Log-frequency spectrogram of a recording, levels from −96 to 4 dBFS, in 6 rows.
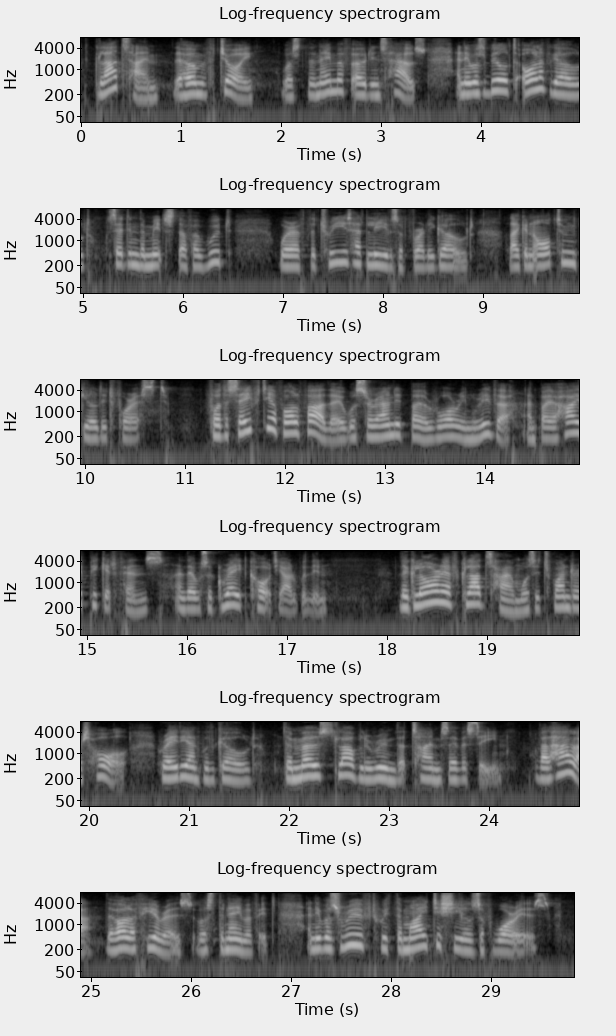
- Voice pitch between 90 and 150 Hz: No, high, 210 Hz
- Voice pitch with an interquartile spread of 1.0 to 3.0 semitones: No, average, 3.8 semitones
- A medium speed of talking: No, fast, 210 wpm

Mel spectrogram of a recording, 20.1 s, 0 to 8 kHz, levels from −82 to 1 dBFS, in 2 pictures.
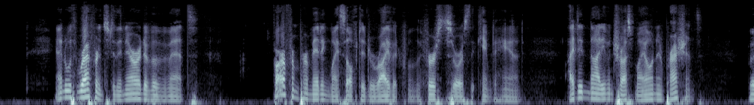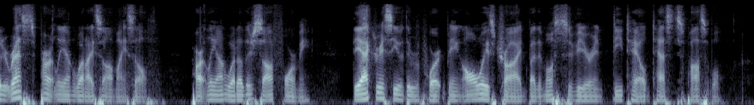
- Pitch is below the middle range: Yes, very low, 95 Hz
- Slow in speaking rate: No, average, 190 wpm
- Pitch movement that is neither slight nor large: Yes, average, 3.6 semitones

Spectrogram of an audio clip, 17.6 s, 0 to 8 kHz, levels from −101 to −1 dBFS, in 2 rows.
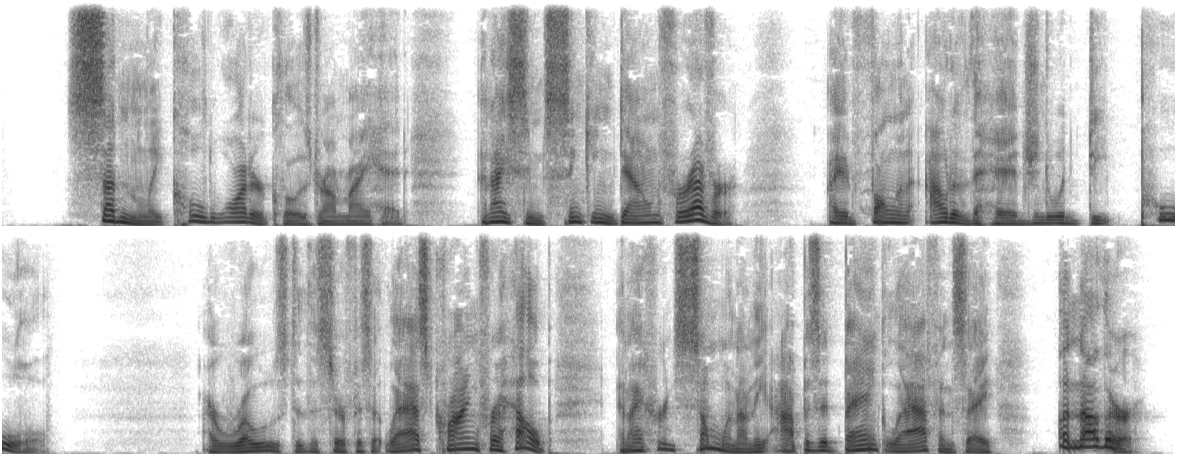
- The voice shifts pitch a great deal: Yes, wide, 7.8 semitones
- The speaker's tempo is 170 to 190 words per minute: No, average, 160 wpm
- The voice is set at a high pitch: No, low, 120 Hz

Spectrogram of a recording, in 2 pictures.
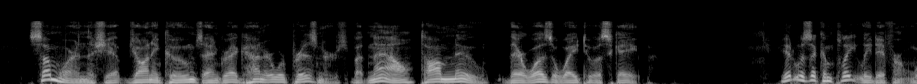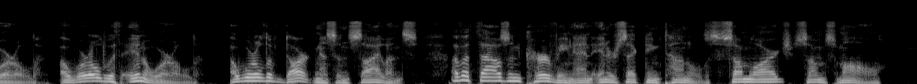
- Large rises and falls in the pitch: Yes, wide, 7.4 semitones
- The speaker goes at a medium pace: Yes, average, 160 wpm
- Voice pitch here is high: No, low, 100 Hz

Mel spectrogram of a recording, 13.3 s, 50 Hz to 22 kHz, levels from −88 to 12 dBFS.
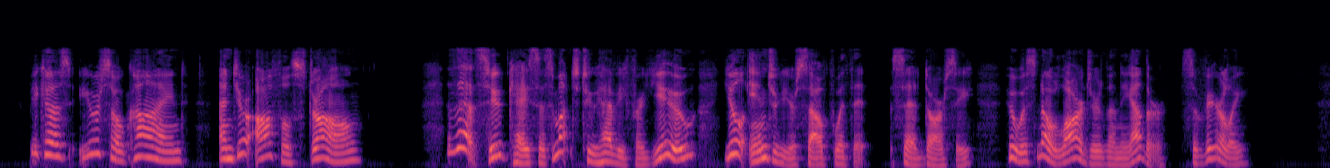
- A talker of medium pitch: Yes, medium, 175 Hz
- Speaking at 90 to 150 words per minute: Yes, average, 140 wpm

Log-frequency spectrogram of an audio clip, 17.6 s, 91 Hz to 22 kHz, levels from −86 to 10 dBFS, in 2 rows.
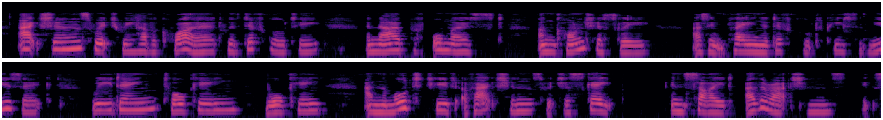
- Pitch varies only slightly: Yes, narrow, 2.3 semitones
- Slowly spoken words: Yes, slow, 120 wpm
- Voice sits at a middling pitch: Yes, medium, 180 Hz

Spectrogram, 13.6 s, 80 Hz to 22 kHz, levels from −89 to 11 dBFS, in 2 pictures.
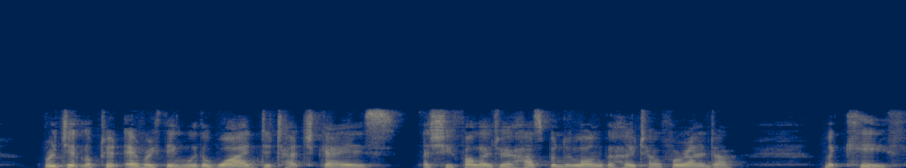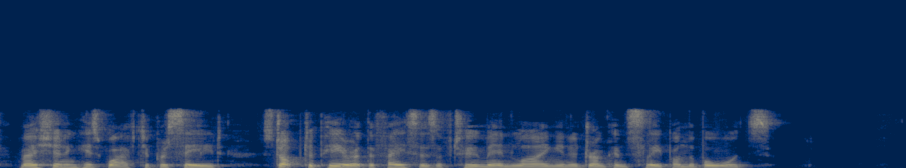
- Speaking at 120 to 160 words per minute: No, average, 185 wpm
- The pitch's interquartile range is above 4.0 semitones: No, average, 2.7 semitones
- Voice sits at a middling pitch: Yes, medium, 170 Hz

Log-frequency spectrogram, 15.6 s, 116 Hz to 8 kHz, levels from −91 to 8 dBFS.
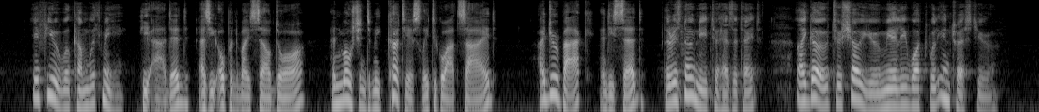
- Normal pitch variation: No, wide, 7.0 semitones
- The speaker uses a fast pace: No, average, 165 wpm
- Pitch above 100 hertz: Yes, medium, 140 Hz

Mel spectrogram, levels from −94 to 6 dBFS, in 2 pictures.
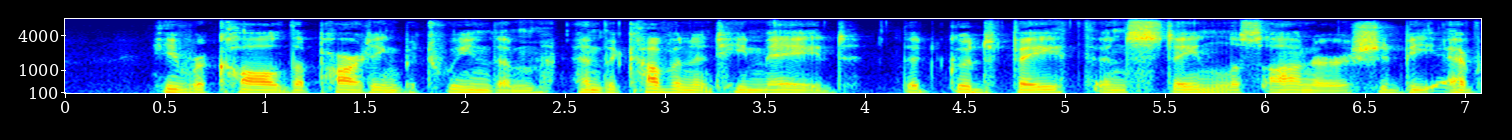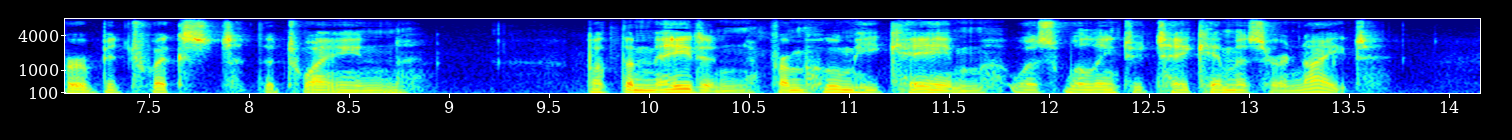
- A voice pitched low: Yes, low, 110 Hz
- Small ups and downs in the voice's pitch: Yes, narrow, 1.7 semitones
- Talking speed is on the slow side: No, average, 160 wpm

